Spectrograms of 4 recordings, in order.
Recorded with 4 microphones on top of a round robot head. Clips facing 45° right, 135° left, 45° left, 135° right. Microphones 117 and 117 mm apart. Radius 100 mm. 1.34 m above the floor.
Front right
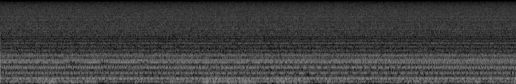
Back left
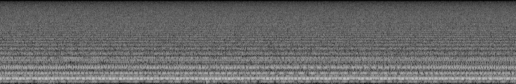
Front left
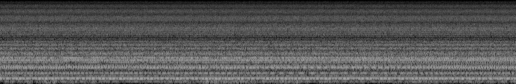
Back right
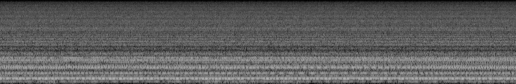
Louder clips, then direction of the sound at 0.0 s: Back left 15 dB, back right 3 dB; 145° left.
